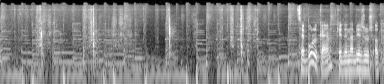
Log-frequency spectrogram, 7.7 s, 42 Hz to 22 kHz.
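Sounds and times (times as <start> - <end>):
soft music: 0.0 - 7.6
knife chopping cucumber and tomato on a cutting board: 0.5 - 5.2
speech: 6.0 - 7.6.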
